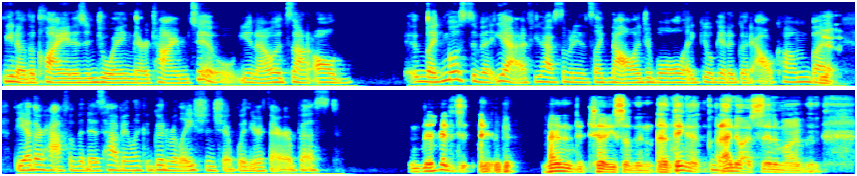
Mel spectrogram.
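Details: Adult speakers in conversation; plain speech.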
